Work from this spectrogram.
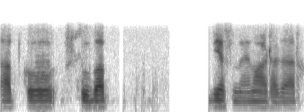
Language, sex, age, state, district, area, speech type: Urdu, male, 18-30, Delhi, Central Delhi, urban, conversation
